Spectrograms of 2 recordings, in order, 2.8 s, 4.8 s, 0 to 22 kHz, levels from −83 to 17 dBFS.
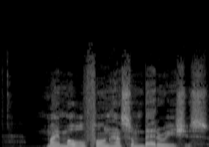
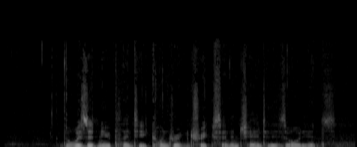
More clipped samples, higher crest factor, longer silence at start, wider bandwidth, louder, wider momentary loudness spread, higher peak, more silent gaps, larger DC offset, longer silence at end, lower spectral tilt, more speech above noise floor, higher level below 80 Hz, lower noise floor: neither; about the same, 20 dB vs 20 dB; second, 0.6 s vs 0.8 s; about the same, 15 kHz vs 16 kHz; first, -29 LUFS vs -42 LUFS; second, 3 LU vs 12 LU; first, -10 dBFS vs -24 dBFS; neither; neither; second, 0 s vs 0.3 s; second, -3.5 dB/octave vs -6 dB/octave; first, 35 dB vs 30 dB; first, -64 dBFS vs -84 dBFS; second, -65 dBFS vs -71 dBFS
